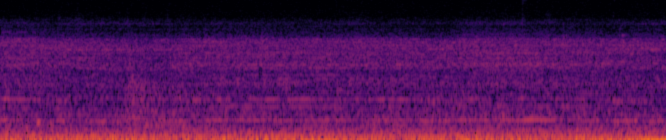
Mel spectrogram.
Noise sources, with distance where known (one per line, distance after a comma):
unidentified powered saw, far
